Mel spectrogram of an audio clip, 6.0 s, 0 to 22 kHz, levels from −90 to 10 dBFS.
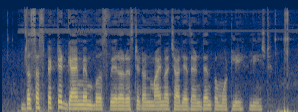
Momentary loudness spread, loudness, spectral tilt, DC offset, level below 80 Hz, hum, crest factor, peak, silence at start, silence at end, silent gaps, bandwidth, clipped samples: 15 LU; -18 LUFS; -6 dB/octave; under 0.1%; -38 dBFS; none; 18 dB; -2 dBFS; 0.4 s; 0.15 s; none; 16.5 kHz; under 0.1%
